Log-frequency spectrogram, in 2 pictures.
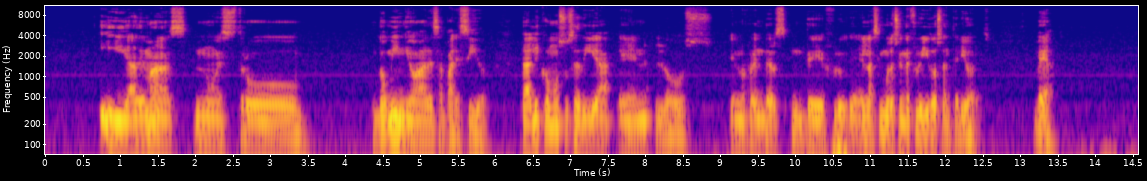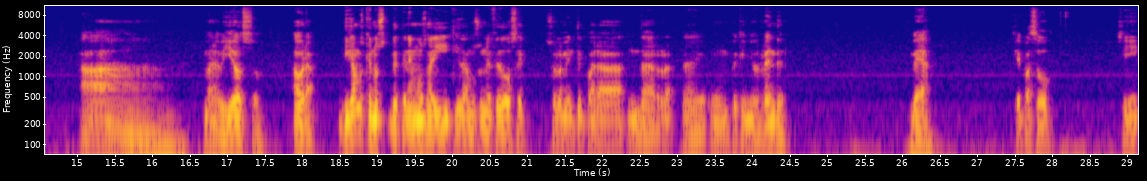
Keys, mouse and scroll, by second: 0.5-0.8 scroll up 1, 0.8 scroll down 1, 1.1 scroll up 1, 1.6-7.2 middle drag, 11.3 space, 15.4 space, 18.0 F12, 23.2-23.7 scroll down 1, 24.0 scroll up 1, 26.0 click, 26.9-28.4 middle drag, 28.5 click.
